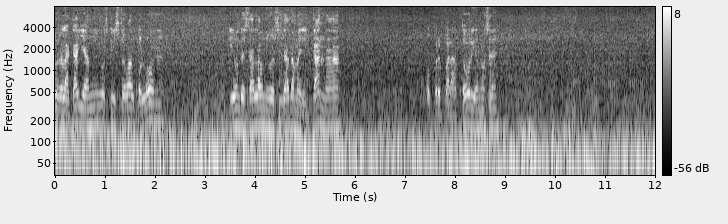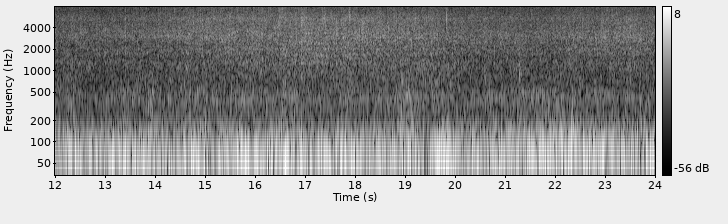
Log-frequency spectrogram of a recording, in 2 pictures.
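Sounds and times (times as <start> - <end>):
deep rumble: 0.0 - 24.0
steady rain hiss: 0.0 - 24.0.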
